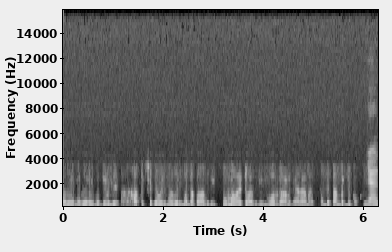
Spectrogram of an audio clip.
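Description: Speech only: a person talking continuously in a radio interview.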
